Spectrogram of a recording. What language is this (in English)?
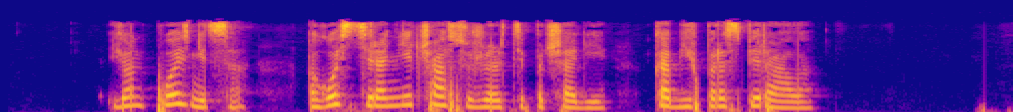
Belarusian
